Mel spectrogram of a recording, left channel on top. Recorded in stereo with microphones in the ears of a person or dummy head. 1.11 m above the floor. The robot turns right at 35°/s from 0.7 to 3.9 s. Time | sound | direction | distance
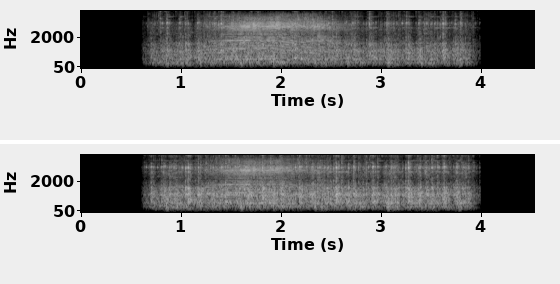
1.1 | a blender | 20° right | 0.5 m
